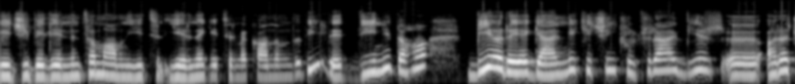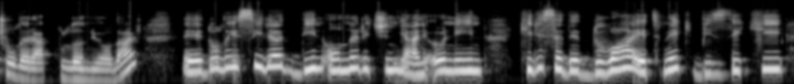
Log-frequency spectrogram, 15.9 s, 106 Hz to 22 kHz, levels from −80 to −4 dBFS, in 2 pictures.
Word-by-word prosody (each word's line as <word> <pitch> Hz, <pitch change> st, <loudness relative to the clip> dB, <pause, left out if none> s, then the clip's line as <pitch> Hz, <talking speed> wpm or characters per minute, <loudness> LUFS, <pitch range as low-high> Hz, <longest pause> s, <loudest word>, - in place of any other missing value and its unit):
vecibelerinin 180 Hz, 0 st, +1 dB
tamamını 195 Hz, -4 st, -1 dB
yet 175 Hz, +1 st, -7 dB
yerine 170 Hz, +1 st, -1 dB
getirmek 175 Hz, -1 st, -8 dB
anlamında 175 Hz, +4 st, -5 dB
değil 350 Hz, +8 st, -2 dB
de 170 Hz, 0 st, 0 dB
dini 235 Hz, +8 st, 0 dB
daha 275 Hz, +7 st, +2 dB, 0.4 s
bir 250 Hz, +12 st, +5 dB
araya 230 Hz, -6 st, +8 dB
gelmek 215 Hz, +5 st, 0 dB
için 260 Hz, +1 st, -3 dB
kültürel 250 Hz, +1 st, -3 dB
bir, 255 Hz, +3 st, -5 dB
eee, 190 Hz, 0 st, -1 dB
araç 255 Hz, +2 st, +1 dB
olarak 145 Hz, -7 st, -3 dB
kullanıyorlar. 140 Hz, -, -3 dB, 0.5 s
Eee, 235 Hz, -1 st, +3 dB
dolayısıyla 320 Hz, +3 st, +2 dB, 0.2 s
din 285 Hz, +2 st, +3 dB
onlar 265 Hz, +3 st, 0 dB
için, 265 Hz, -1 st, 0 dB
yani, 195 Hz, -5 st, 0 dB
örneğin 250 Hz, 0 st, +2 dB, 0.4 s
kilisede 270 Hz, -7 st, 0 dB
dua 265 Hz, +7 st, +4 dB
etmek, 260 Hz, +4 st, +2 dB
bizdeki, 250 Hz, +8 st, -2 dB
235 Hz, 115 wpm, -22 LUFS, 185-265 Hz, 0.5 s, araya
